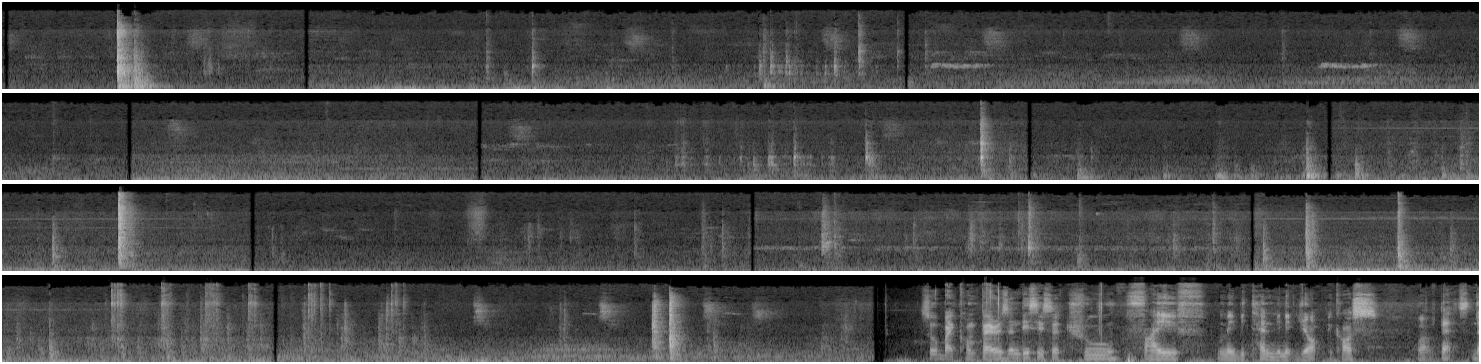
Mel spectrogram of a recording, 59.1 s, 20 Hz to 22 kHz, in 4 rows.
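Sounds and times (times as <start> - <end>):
low rumble: 41.9 - 46.2.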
